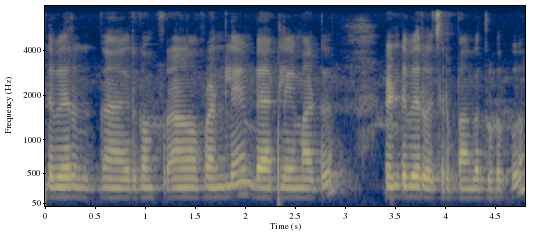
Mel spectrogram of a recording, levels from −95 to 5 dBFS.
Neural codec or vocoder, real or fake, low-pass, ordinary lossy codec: none; real; 7.2 kHz; none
